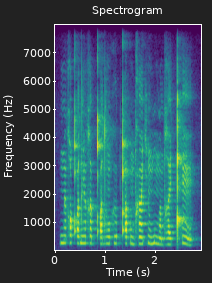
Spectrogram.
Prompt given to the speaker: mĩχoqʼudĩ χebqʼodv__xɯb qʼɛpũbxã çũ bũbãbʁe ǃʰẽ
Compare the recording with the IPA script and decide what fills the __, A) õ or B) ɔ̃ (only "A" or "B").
A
